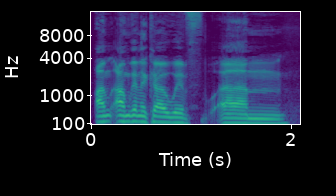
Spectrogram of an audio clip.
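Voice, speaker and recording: A man's voice: mid-range voice, a little slow, smooth. A man hosting an interview podcast, asking questions in a chatty, meandering way. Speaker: podcast host. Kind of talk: casual interview chat.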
